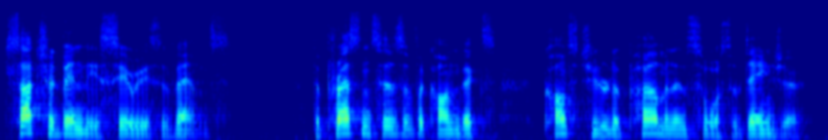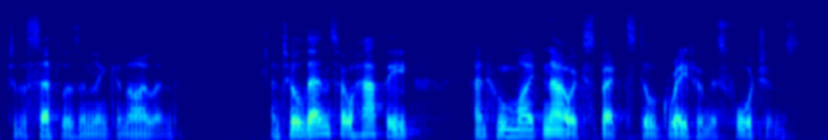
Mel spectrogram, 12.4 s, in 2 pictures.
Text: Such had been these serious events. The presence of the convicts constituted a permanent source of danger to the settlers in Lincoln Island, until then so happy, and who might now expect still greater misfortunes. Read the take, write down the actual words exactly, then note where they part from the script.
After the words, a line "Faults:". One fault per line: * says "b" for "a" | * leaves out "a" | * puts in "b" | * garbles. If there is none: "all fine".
Such had been these serious events. The presences of the convicts constituted a permanent source of danger to the settlers in Lincoln Island, until then so happy, and who might now expect still greater misfortunes.
Faults:
* says "presences" for "presence"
